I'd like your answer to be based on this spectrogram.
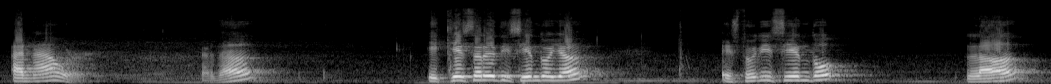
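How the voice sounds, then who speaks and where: A man's voice: sits high, a little mellow. A male English teacher with a Mexican Spanish accent, coaching students through repetition drills in a live online class. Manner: stretches English model phrases slowly.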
